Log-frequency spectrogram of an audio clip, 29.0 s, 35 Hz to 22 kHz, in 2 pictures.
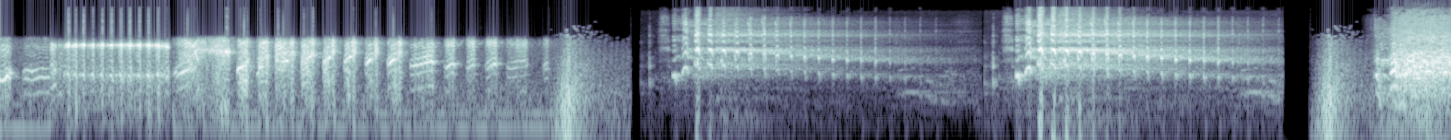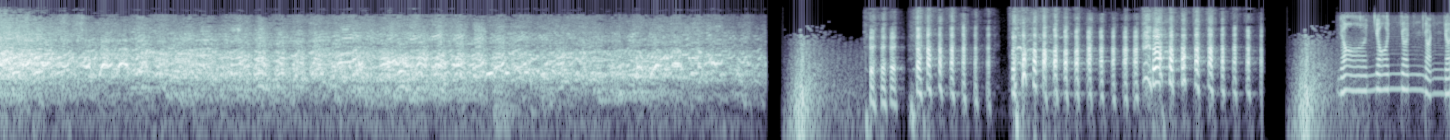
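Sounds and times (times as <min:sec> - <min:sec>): laughter: 0:00.4 - 0:05.4, 0:06.6 - 0:09.3, 0:09.9 - 0:12.8, 0:13.8 - 0:22.2, 0:23.2 - 0:27.2
choppy bursts of laughing: 0:06.6 - 0:12.8, 0:23.2 - 0:27.2.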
